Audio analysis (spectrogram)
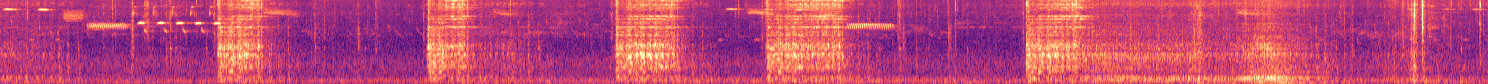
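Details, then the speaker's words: Boat engine fires on repeated pulls, runs a second or two and dies each time, only keeps running with choke pushed in; owner suspects it isn't pulling fuel from the tank well enough. "It's running whenever I push the choke in. Maybe it'll stay running now. It's like it's not pulling fuel from the tank well enough."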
